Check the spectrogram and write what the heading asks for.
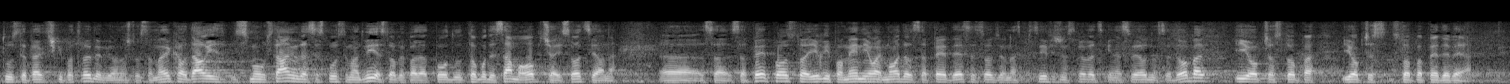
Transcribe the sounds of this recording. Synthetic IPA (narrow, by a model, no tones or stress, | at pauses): t̪uːst̪e̞pɾak̚t̪i̥t͡ʃkipo̞t̪ʋr̩d̪ilio̞no̞ʃt̪o̞samɾe̞kao̞d̪alismo̞ust̪ɾaːniud̪ase̞spuːst̪imonad̪ʋie̞st̪o̞pe̞pad̪apod̪t̪o̞ːbud̪e̞samo̞opt͡ʃaiso̞t̪sialˠna | sasape̞ːt̪̚po̞st̪o̞ilipo̞me̞nio̞ʋajmo̞d̪e̞lsape̞t̪̚d̪e̞se̞t̪so̞bziɾomnaspe̞̥t̪sifit͡ʃno̞st̪xr̩ʋat̪skinasʋe̞o̞d̪no̞se̞d̪o̞baɾ | io̞pt͡ʃast̪o̞pa | io̞pt͡ʃast̪o̞paped̪e̞ʋe̞a̰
